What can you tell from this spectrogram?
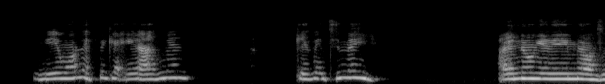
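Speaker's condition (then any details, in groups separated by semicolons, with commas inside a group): Cerebral palsy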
